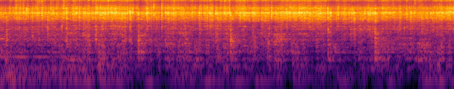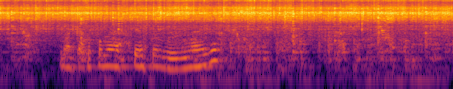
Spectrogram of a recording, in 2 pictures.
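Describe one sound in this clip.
A spatula scrapes and stirs peas in a metal pan.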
